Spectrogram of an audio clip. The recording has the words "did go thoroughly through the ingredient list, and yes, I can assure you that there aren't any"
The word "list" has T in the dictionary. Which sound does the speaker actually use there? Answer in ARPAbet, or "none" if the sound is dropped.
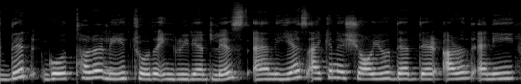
T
